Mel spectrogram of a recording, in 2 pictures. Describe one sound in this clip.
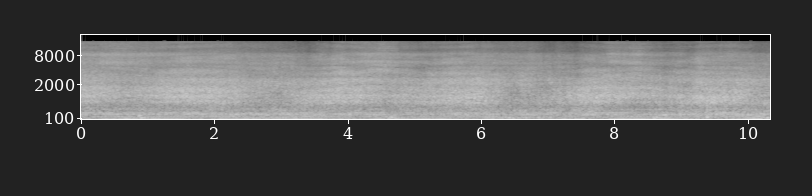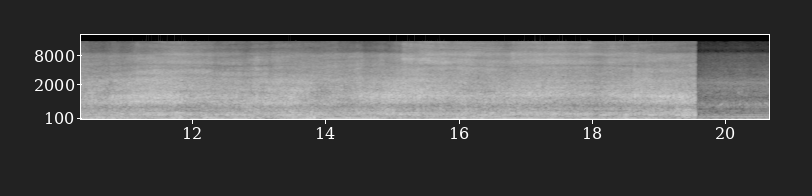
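A floor scrubbing machine hums steadily and swishes through wet foam on a rug.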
